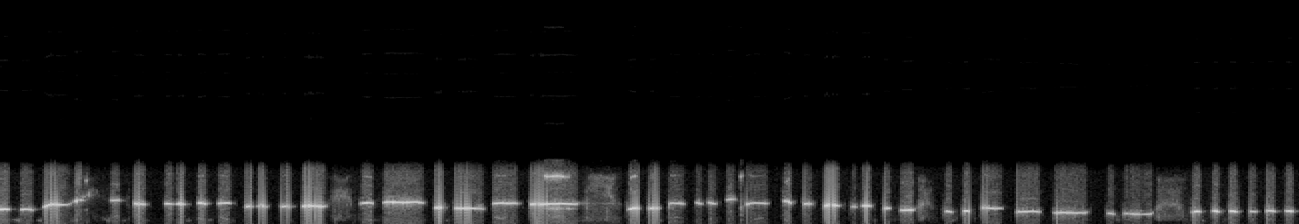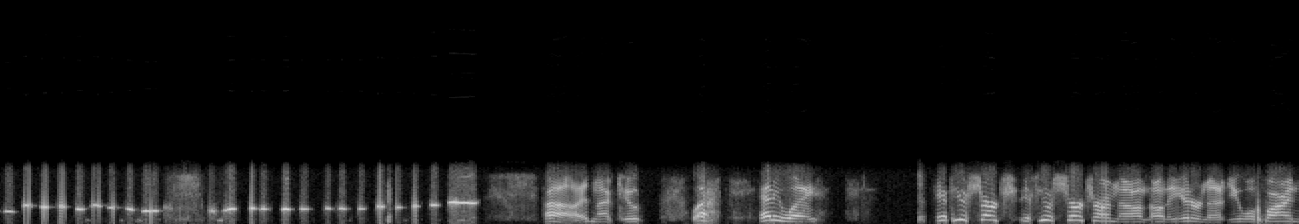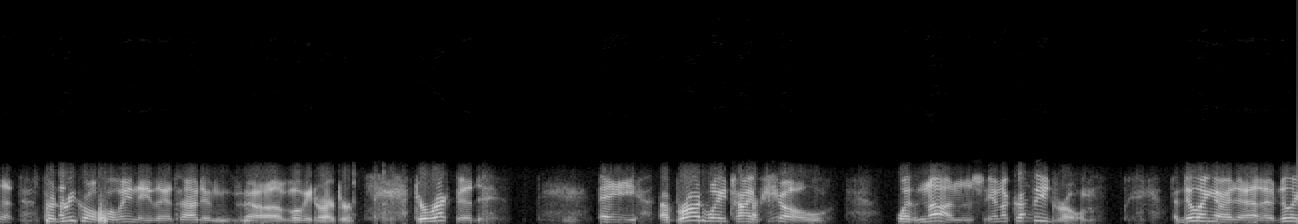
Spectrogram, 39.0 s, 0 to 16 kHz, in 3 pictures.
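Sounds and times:
person whistling a song melody: 0.0s - 17.9s
breaths: 3.2s - 3.6s, 5.8s - 6.3s, 9.2s - 9.5s, 11.4s - 12.0s, 14.6s - 15.2s, 17.8s - 18.4s, 19.6s - 20.6s, 21.4s - 21.8s, 29.6s - 30.2s, 30.8s - 32.6s, 34.4s - 34.9s, 37.0s - 37.7s
speech: 18.9s - 21.2s, 22.4s - 29.6s, 30.2s - 31.0s, 32.0s - 34.3s, 35.0s - 36.9s, 37.7s - 38.9s.

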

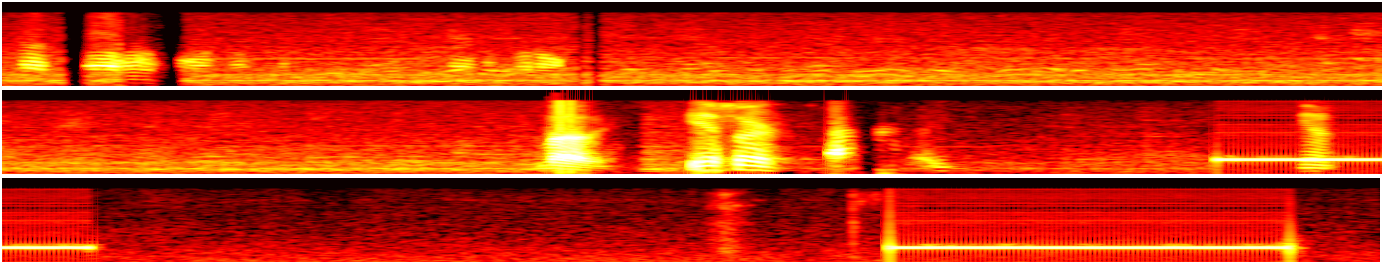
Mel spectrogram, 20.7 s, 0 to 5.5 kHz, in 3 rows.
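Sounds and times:
speech: 0.1s - 0.4s, 10.4s - 10.9s
steady loud telephone tone: 13.0s - 14.3s, 18.2s - 20.3s.

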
